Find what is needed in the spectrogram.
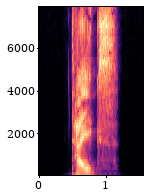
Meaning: genitive singular of Teig
- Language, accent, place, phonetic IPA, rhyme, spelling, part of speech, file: German, Germany, Berlin, [taɪ̯ks], -aɪ̯ks, Teigs, noun, De-Teigs.ogg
